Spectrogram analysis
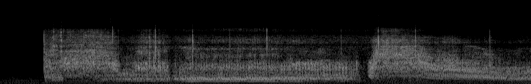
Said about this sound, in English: It was a mountain lion.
